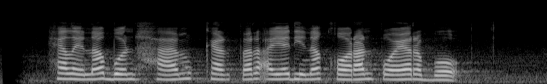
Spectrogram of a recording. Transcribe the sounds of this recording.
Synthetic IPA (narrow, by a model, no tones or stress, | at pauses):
hɛlɛnabɔnhamkɛrt̪ərajadinakʰɔɾanpɔɛɾəbɔ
